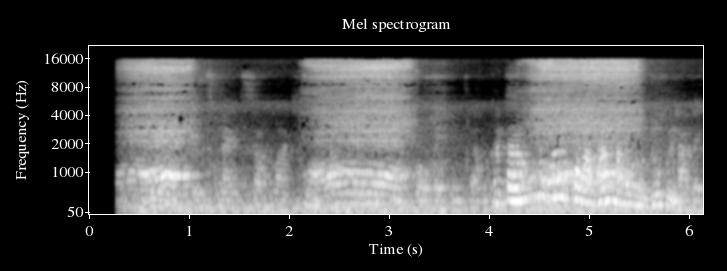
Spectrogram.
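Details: Adult snoring heavily in sleep, with loud, rough, buzzing breaths and a droning, voice-like tone in uneven cycles; the uploader suggests the snoring may point to sleep apnea.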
